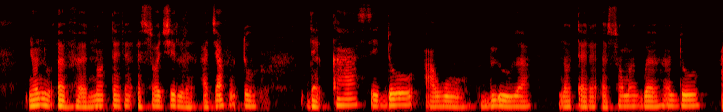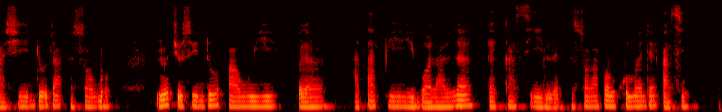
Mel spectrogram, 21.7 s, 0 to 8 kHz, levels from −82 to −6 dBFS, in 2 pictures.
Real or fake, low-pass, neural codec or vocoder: real; 7.2 kHz; none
